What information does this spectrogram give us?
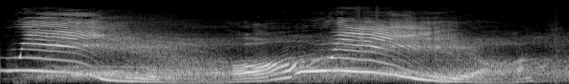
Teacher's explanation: It starts with we and goes to or. The we is high, the or is low. · Term: the siren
